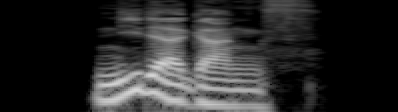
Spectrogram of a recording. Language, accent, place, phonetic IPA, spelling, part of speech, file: German, Germany, Berlin, [ˈniːdɐˌɡaŋs], Niedergangs, noun, De-Niedergangs.ogg
- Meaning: genitive singular of Niedergang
